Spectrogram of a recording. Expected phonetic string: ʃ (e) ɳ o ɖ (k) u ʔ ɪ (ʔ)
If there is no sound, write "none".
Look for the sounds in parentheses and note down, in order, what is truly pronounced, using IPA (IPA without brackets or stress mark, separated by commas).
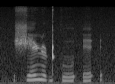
e, k, ʔ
